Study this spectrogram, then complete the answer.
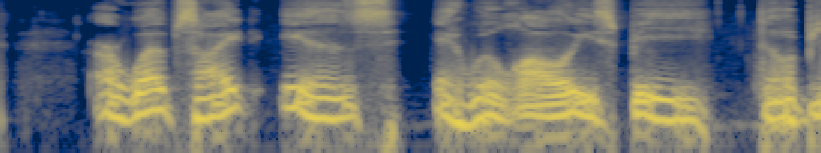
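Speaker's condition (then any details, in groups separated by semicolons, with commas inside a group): Spinocerebellar ataxia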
